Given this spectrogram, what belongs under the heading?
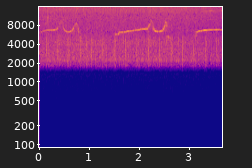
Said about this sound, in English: They used automated software to fish out 200 bottlenose dolphin whistles from the noise and visually compared the spectrograms. Now here's what a normal whistle sounds like.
